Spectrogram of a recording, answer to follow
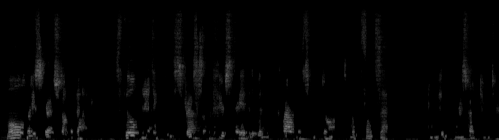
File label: male synthconv; SiSEC08; SiSEC underdetermined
